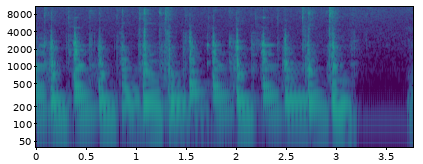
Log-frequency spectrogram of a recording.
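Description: A distorted electric guitar plays the second variation of a riff, with tight palm-muted notes in a driving, even rhythm before the final chord cuts off into quiet, heard close and alone.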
